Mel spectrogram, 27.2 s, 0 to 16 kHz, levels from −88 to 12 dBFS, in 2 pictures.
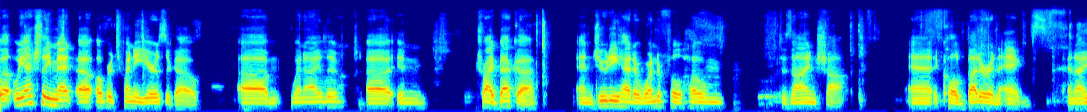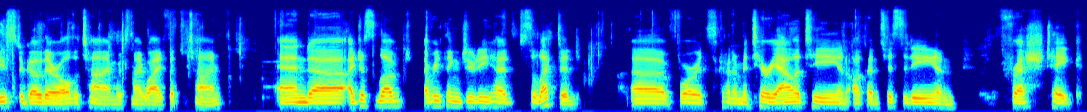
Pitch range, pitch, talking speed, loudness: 110-130 Hz, 120 Hz, 140 wpm, -18 LUFS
